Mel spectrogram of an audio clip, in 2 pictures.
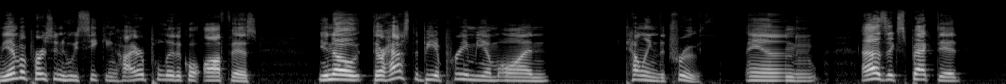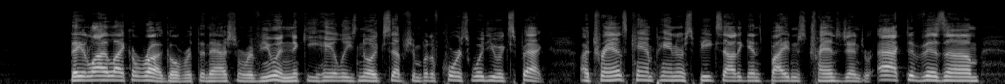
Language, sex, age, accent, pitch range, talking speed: English, male, 40-59, American, 175-225 Hz, 165 wpm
